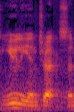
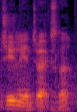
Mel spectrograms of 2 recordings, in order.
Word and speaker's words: Julian Draxler: Yeah, it's German, Elliot, so it's Julian Draxler, not Julian Draxler. If he was English, it'd be Julian, but he's German, so it's Julian. It's pronounced with a Y.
